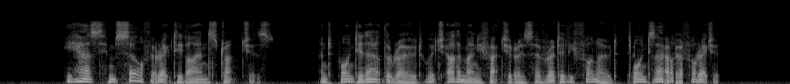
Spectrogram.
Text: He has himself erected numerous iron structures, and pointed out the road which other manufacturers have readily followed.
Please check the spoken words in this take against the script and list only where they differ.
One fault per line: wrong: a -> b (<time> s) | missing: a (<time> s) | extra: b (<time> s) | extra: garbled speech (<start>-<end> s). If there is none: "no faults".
missing: numerous (1.9 s)
extra: garbled speech (6.3-7.2 s)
